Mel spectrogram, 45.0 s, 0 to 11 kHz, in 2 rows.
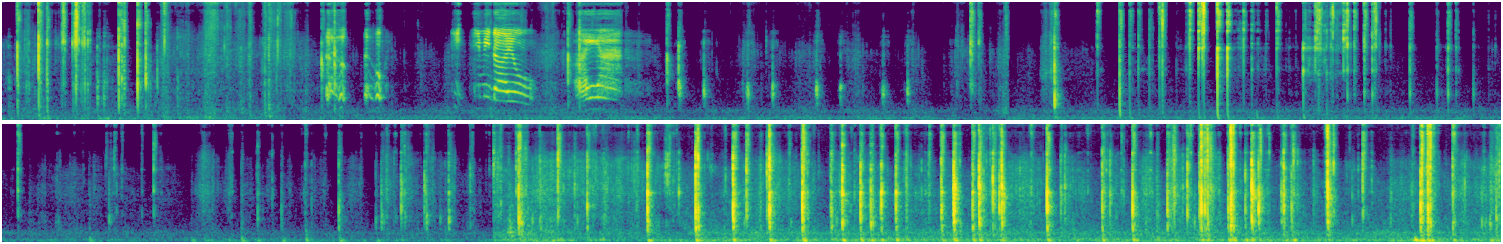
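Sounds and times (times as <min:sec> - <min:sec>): plastic pieces clicking: 0:00.0 - 0:02.9, 0:15.7 - 0:22.1, 0:27.6 - 0:44.9
packaging rustling: 0:00.0 - 0:04.8.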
